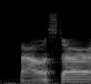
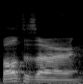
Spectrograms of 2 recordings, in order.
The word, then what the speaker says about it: Baltazar: For sure the Baltazar, and I keep saying, last time I made a video I kept saying his name wrong. I apologize. I forget what I was saying. I think I was saying Ballastar.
